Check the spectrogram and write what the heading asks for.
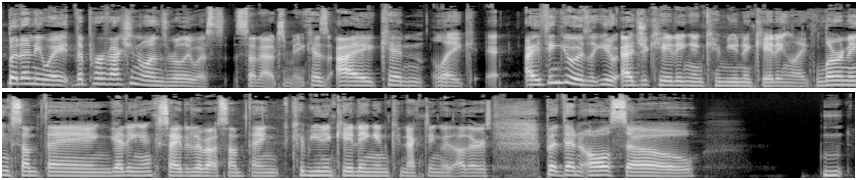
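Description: A woman's voice: lowish voice, fast talker, dry recording, studio quality. A woman in her thirties co-hosting a podcast in casual chat, teasing and laughing easily. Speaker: podcast co-host.

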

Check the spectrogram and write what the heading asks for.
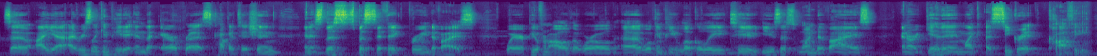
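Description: Faint music plays behind a low-voiced man from the United States, a coffee shop owner being interviewed. At a moderate pace, he gives casual, rambling answers sprinkled with "like."

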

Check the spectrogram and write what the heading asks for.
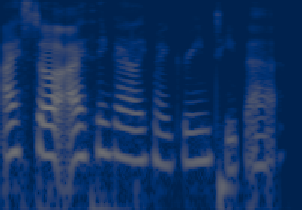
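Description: A woman's voice: mid-range voice, brisk, fairly bright tone, no echo. A young woman co-hosting a casual chat podcast, bubbly and giggly, laughing often between remarks. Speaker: podcast co-host.

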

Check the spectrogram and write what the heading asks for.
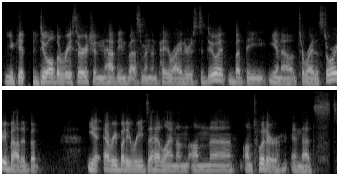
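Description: At home at night, a man in roughly his forties speaks briskly as a podcast guest, his medium-pitched voice darkish and the audio's highs cut off. The casual conversation is rambling and relaxed, peppered with fillers and restarts.

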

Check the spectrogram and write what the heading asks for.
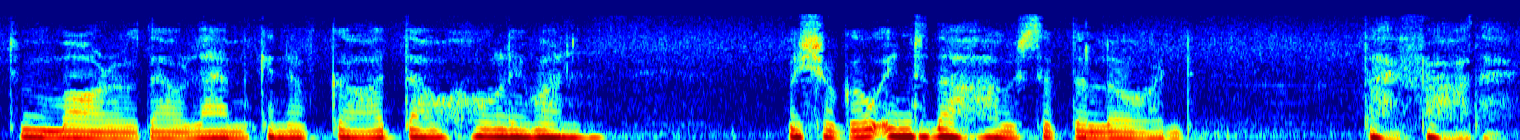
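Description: An actress playing Mary as a gentle, devout young mother, with formal, measured diction in a 1950s radio drama style. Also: low-pitched, steady tone, background noise. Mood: tearful wonder. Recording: muffled old radio recording, music behind.

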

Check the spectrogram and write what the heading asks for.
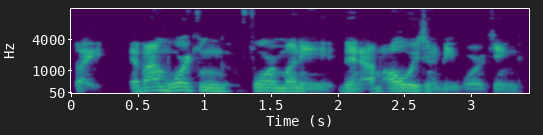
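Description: A man's voice: medium pitch, brisk, a bit bright, low-quality recording. A man co-hosting a podcast, speaking earnestly in casual chat and often checking in with "right?". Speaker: podcast co-host.

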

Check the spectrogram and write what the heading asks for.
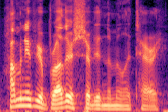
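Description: A man's voice: fairly low pitch, sing-song, racing. A man hosting a radio show, introducing a guest and asking him questions in an earnest, emphatic way. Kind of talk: radio interview.

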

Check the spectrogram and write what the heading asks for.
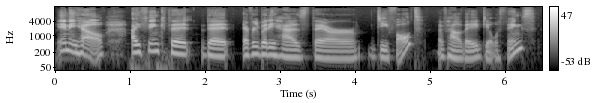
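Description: A woman from Puerto Rico chatting casually on a podcast, animated and fond of acting out what other people say. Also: extremely low pitch, a little slow, soft background music. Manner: animated, acts out quoted voices, laughs often. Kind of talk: casual chat.

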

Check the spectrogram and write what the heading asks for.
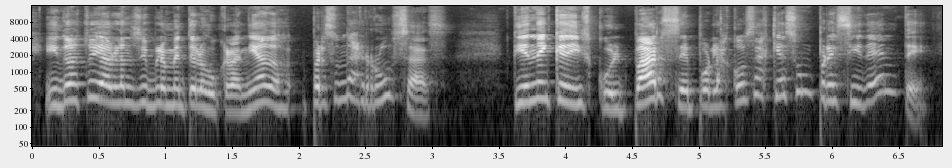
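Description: Podcast host, a woman with a slightly high voice; earnest advice delivery, rhetorical questions. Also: a little mellow. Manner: earnest, repeats phrases for emphasis, asks rhetorical questions.

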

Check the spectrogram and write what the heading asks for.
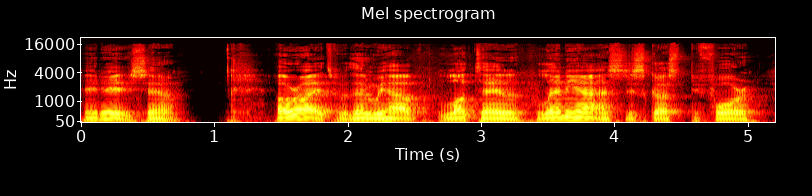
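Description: A man with a very low, deep voice co-hosts a casual movie podcast. He rambles through notes and chuckles when he trips over a name. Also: lively intonation, measured pace. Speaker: podcast co-host. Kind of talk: casual film podcast chat. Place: home setup in Poland.

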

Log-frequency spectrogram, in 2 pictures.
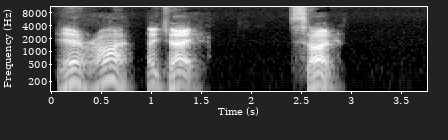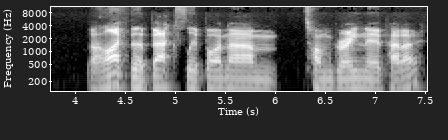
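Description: Bright, excitable Australian male podcast co-host who swears casually. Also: medium pitch, takes it slowly, long pauses. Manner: excitable, swears freely, keeps addressing his co-host. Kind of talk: casual sports podcast chat.

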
